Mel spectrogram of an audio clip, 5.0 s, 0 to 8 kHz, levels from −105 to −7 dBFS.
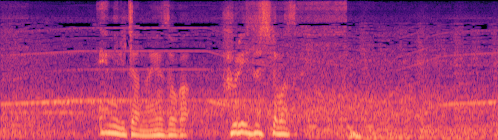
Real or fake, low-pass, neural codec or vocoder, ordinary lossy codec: real; none; none; none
